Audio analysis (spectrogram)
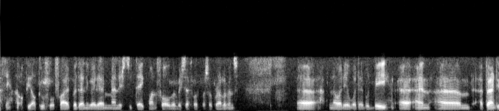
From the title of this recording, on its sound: Full phone call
